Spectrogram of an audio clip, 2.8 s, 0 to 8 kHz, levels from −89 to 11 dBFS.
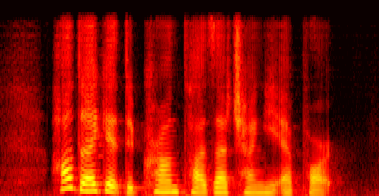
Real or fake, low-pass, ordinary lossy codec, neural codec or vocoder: fake; 7.2 kHz; none; codec, 16 kHz, 0.7 kbps, FocalCodec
